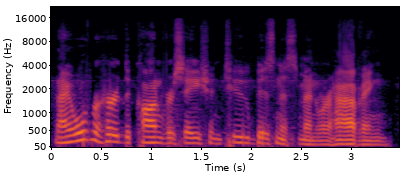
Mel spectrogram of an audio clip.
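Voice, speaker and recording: An older man reading scripture aloud and preaching in a church sanctuary on a headset mic, voicing quoted lines with lifted pitch. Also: a little fast, rough recording. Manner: expressive reading, voices quoted lines higher; stands at the front holding a book, conversational preaching. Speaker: minister.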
